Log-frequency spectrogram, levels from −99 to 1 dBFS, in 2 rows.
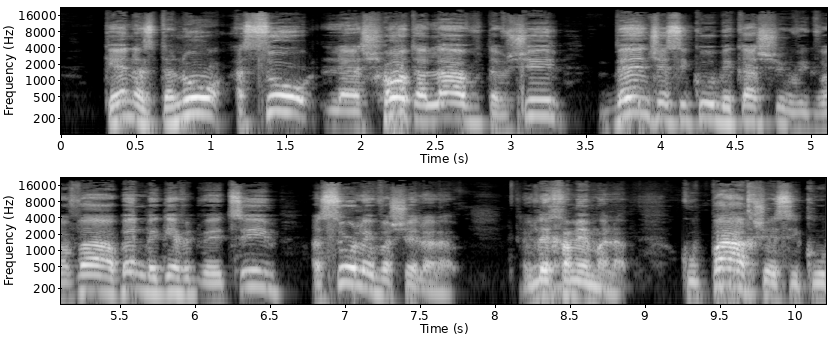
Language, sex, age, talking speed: Hebrew, male, 40-59, 125 wpm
